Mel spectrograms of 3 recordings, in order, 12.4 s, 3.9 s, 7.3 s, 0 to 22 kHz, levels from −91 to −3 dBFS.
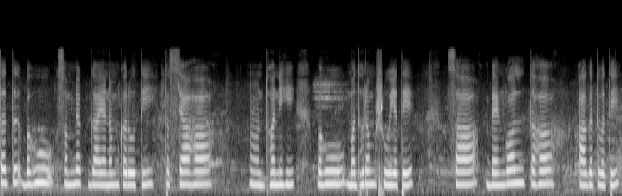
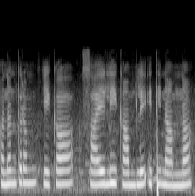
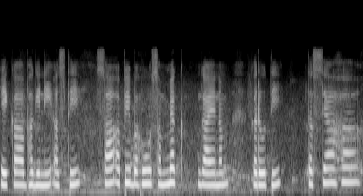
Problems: background sounds at intervals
